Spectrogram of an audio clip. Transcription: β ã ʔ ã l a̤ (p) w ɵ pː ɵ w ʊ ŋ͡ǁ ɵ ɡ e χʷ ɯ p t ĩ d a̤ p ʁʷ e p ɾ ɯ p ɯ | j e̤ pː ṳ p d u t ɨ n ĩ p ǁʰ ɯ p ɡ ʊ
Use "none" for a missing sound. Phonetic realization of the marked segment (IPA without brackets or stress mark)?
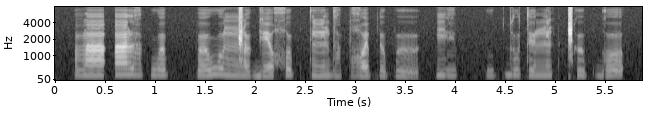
p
